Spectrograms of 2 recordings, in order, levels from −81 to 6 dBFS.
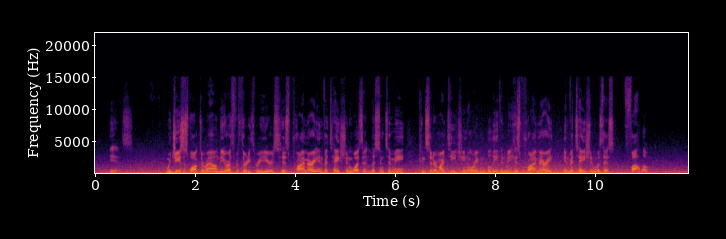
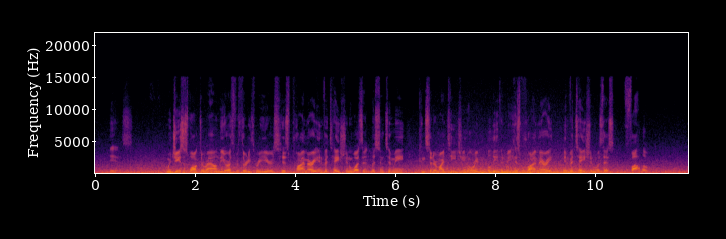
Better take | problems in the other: first | wind noise on the microphone; heavy; 5 dB below the speech; occasional gusts in the first

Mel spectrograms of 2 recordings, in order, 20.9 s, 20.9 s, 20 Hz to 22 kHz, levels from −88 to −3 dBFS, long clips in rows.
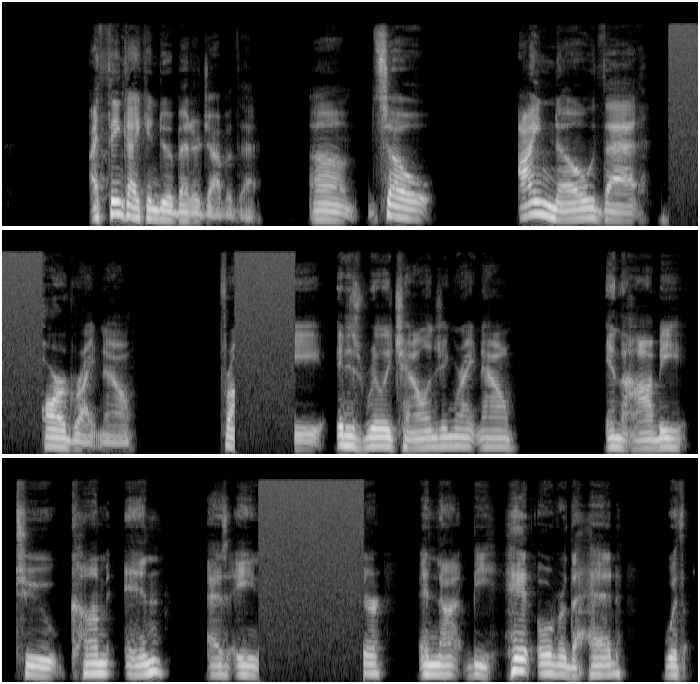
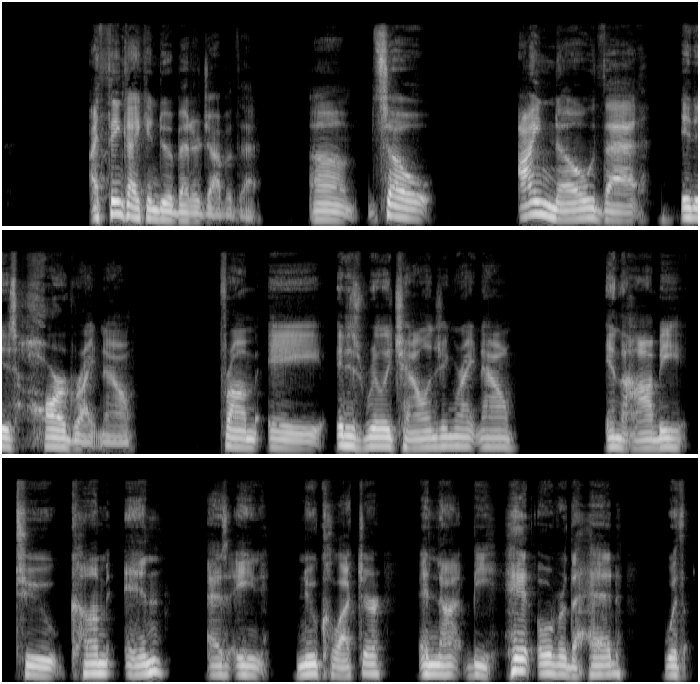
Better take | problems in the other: second | audio cutting out; filled with static; at 6.5 s for 0.5 s, at 9.5 s for 0.5 s and at 16 s for 1 s

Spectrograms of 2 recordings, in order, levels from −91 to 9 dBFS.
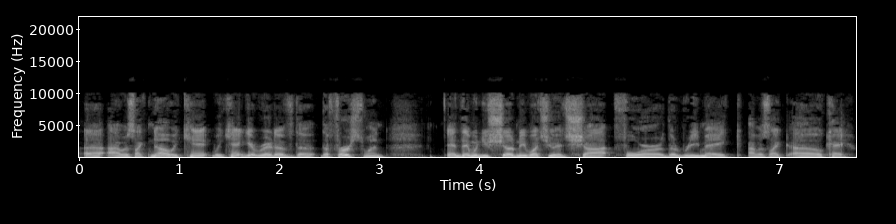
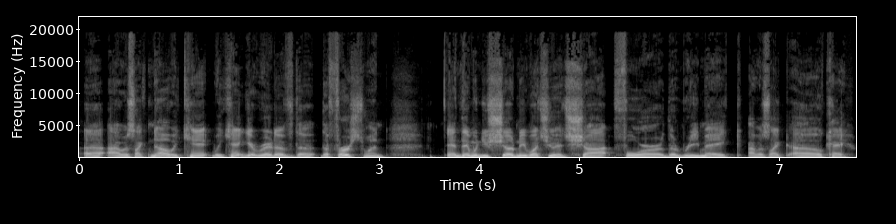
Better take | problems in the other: second | garbled, watery; slightly; nothing above 9 kHz

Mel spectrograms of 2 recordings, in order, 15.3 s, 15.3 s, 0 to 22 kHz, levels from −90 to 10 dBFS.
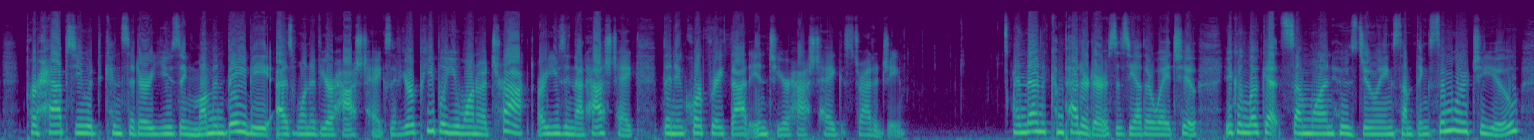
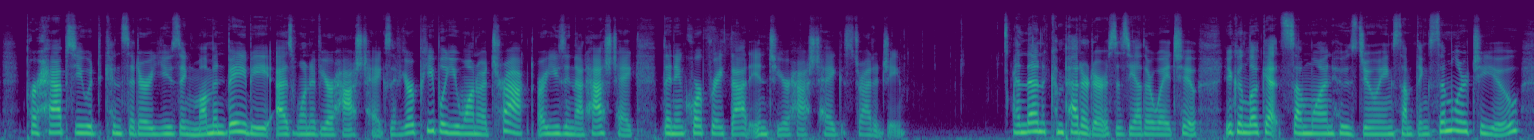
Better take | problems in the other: second | distortion; slight; 7% of the sound clipped

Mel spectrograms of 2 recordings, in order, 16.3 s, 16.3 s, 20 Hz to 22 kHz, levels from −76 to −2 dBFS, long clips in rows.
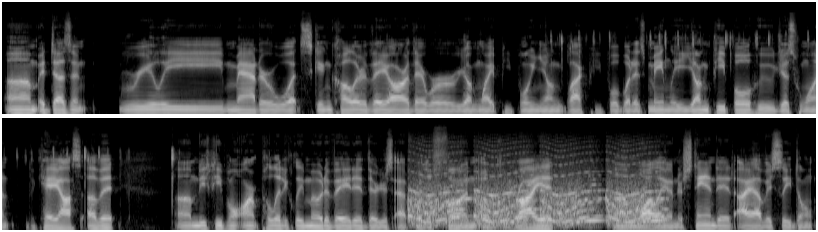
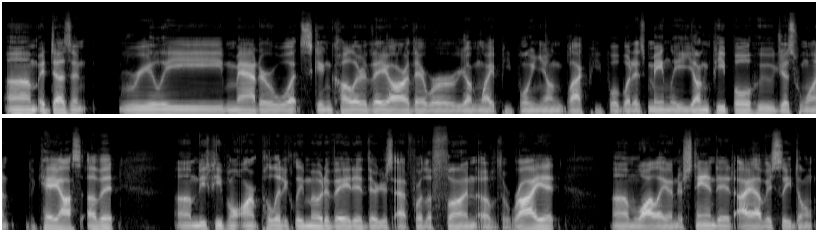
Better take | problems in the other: second | keyboard typing; faint; from 5.5 to 10 s; peak 10 dB below the speech // alarm; loud; from 12 to 15 s; peak 1 dB above the speech

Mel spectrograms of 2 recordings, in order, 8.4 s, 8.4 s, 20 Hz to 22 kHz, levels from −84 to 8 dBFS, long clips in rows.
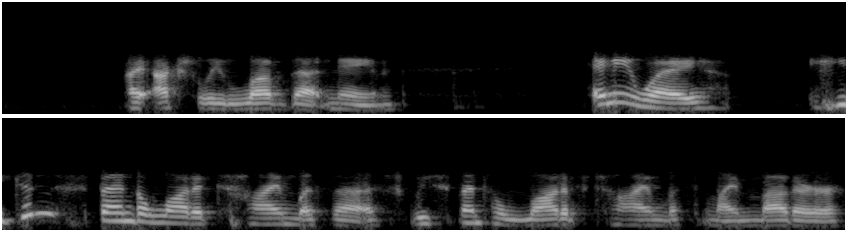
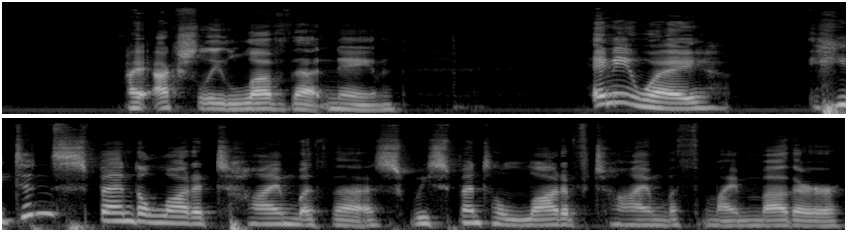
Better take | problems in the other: second | phone-call audio; nothing above 3 kHz

